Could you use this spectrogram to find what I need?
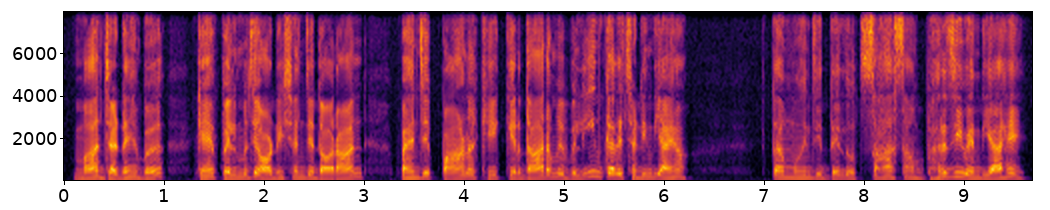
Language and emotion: Sindhi, happy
